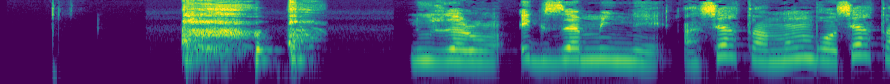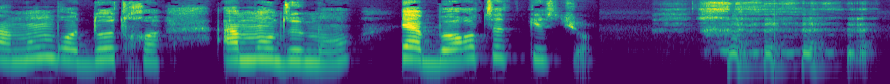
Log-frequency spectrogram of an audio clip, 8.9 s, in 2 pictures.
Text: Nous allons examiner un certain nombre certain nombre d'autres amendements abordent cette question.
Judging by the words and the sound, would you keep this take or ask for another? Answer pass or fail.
fail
